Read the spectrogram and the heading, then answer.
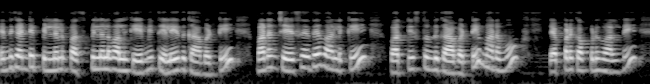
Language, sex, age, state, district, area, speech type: Telugu, female, 30-45, Andhra Pradesh, Anakapalli, urban, spontaneous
